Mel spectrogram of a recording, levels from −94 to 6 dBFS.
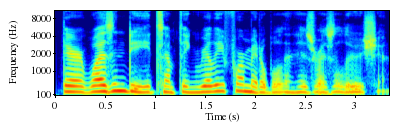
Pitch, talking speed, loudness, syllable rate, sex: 215 Hz, 160 wpm, -18 LUFS, 6.3 syllables/s, female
